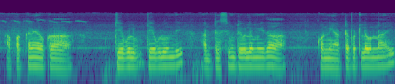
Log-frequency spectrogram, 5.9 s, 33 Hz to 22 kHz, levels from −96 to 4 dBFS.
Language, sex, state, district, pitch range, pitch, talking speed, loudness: Telugu, male, Telangana, Mahabubabad, 120-135 Hz, 130 Hz, 130 wpm, -17 LUFS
